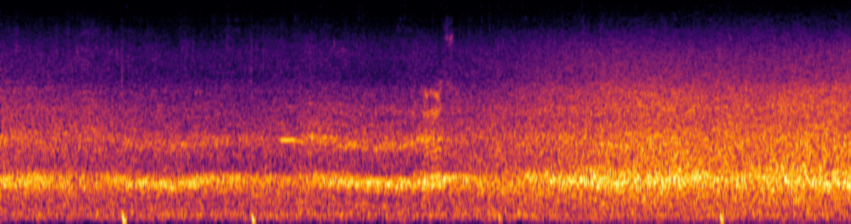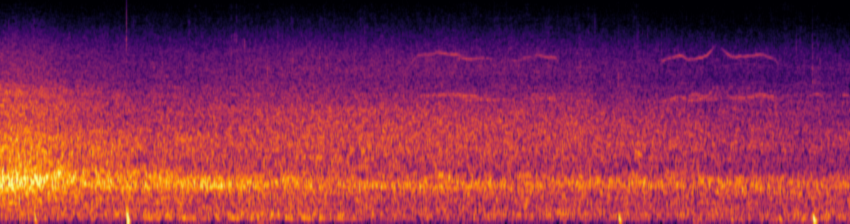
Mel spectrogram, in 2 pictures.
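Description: A stadium crowd roars steadily, swelling and easing.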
